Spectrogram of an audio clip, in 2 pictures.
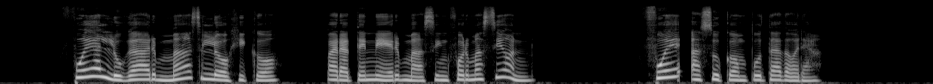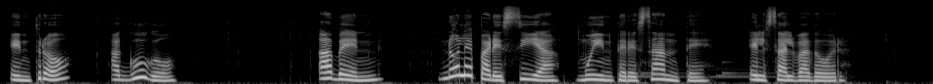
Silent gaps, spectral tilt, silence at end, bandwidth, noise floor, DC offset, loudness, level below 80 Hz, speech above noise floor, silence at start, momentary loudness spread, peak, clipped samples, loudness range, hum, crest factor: none; -5.5 dB/octave; 0.9 s; 16 kHz; -70 dBFS; under 0.1%; -22 LUFS; -54 dBFS; 49 dB; 0.75 s; 10 LU; -4 dBFS; under 0.1%; 4 LU; none; 18 dB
